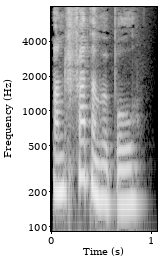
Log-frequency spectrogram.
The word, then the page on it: unfathomable: British English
